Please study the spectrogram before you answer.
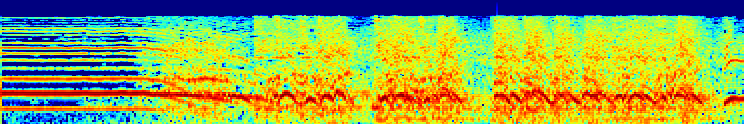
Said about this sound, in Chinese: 锣鼓各家二十面，怎么乱打的闹闹哄哄？要大喊大叫的出县城，越热闹越好。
